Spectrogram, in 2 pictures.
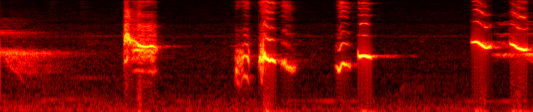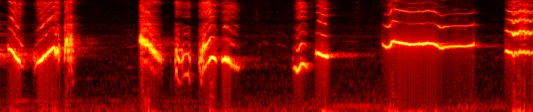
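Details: Oriental magpie-robin song during a fight: grating bursts and downslurred whistles in quick groups, ending with a sustained clear whistle and a final harsh note.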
